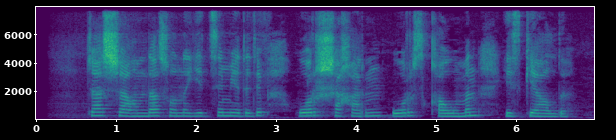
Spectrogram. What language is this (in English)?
Kazakh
